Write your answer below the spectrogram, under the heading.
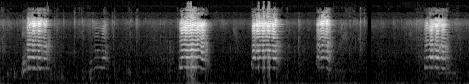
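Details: Baby goat bleating: five short, high, nasal bleats with a quavering buzz, each under half a second, spaced irregularly about one to two seconds apart, with a faint softer bleat early on; otherwise quiet.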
